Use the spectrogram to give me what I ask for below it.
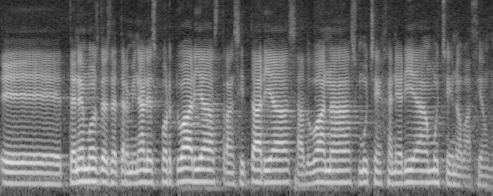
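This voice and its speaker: Over music in the background, a man with an Andalusian accent speaks at a fairly high pitch and a fairly slow pace. His intonation is monotone and flat, with hardly any pauses. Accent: Andalusian (Almería). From Almería, southern Spain. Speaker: logistics company director, panelist. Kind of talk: panel discussion.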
